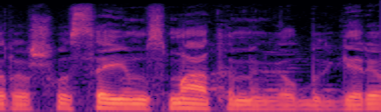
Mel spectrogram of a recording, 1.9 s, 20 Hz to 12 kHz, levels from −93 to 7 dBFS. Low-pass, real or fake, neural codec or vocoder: 10.8 kHz; real; none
